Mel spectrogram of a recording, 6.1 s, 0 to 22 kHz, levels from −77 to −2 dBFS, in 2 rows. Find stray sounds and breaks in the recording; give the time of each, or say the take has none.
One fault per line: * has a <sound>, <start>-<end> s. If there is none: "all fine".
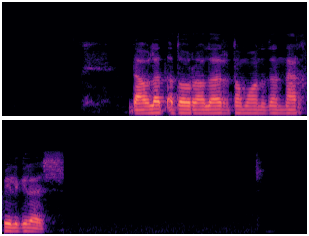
all fine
